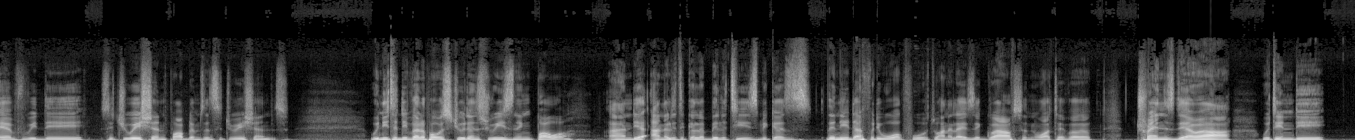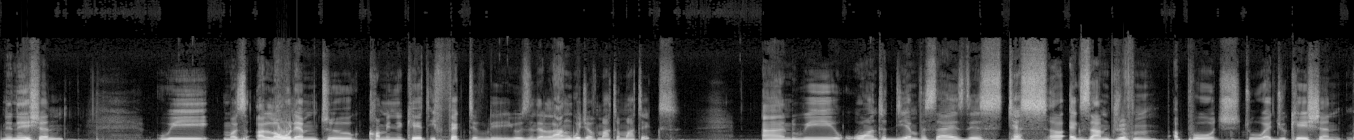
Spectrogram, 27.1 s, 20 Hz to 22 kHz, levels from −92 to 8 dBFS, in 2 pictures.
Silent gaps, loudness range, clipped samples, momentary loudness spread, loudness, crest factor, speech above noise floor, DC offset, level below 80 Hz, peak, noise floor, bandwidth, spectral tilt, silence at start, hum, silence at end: none; 4 LU; under 0.1%; 10 LU; -15 LUFS; 14 dB; 34 dB; under 0.1%; -30 dBFS; 0 dBFS; -49 dBFS; 16 kHz; -5.5 dB/octave; 0 s; none; 0 s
